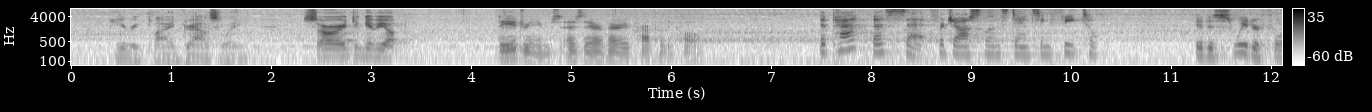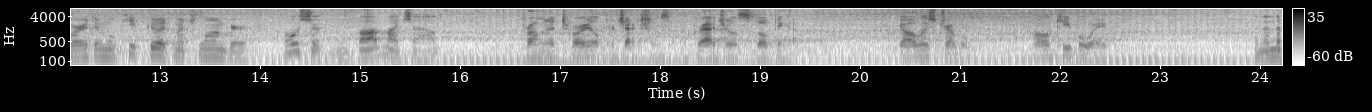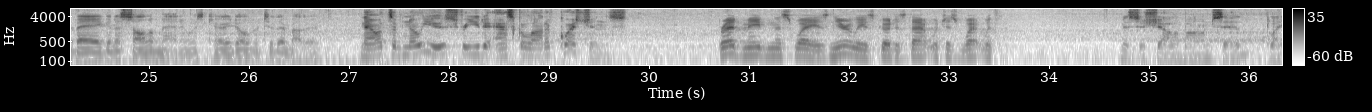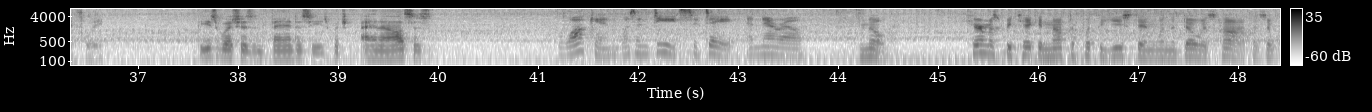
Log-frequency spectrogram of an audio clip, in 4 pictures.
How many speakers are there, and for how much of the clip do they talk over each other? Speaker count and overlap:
six, no overlap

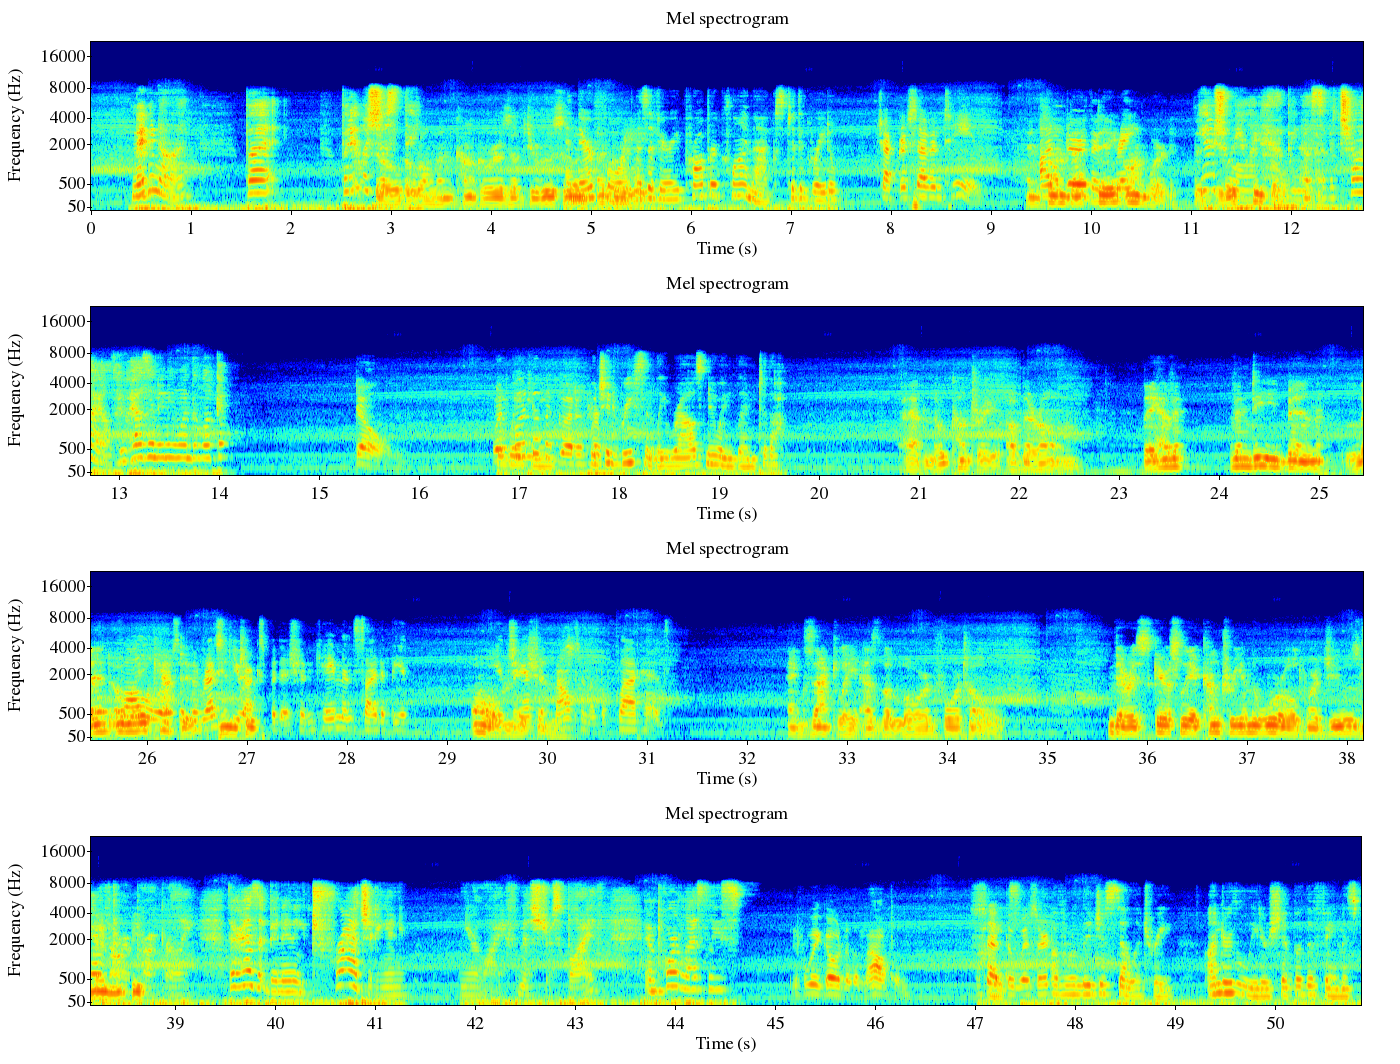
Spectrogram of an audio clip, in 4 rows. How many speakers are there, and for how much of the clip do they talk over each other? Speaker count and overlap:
four, about 18%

